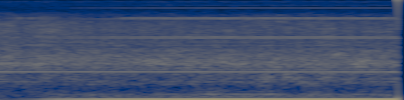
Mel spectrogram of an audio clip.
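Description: A steady, deep electrical hum, one low tone that swells in over the first moment and then holds level.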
